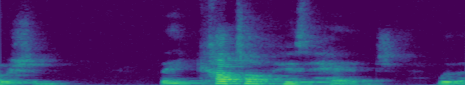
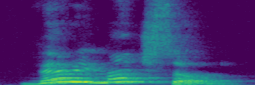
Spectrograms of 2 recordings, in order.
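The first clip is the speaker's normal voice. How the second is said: much higher, louder servant voice; eager servants insisting; high, bright-pitched servant reply; 8 dB louder than usual. A narrator's reading. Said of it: "replied the servants".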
